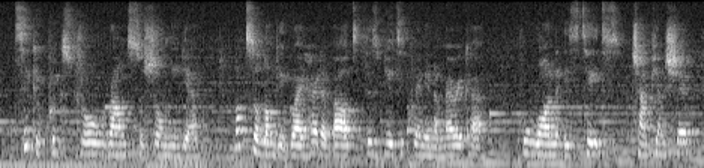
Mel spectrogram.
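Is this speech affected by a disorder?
No.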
